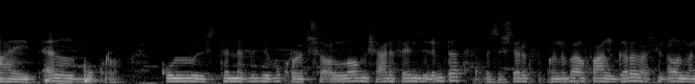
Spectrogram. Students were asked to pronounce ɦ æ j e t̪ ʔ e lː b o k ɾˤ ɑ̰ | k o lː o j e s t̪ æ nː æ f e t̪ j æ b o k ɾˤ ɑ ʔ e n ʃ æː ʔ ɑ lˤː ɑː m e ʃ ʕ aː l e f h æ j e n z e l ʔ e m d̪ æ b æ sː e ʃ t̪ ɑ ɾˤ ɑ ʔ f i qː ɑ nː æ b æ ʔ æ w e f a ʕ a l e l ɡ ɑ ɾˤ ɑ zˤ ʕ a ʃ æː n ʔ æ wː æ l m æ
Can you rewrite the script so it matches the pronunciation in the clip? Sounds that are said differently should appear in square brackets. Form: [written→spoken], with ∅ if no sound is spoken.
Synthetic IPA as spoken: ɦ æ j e t̪ ʔ [e→æ] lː b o k ɾˤ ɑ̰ | k o lː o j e s t̪ æ nː æ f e [t̪→d̪] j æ b o k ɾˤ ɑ ʔ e n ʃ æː ʔ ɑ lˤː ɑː m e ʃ ʕ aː [l→ɾ] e f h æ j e n z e l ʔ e m [d̪→t̪] æ b æ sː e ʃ t̪ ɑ ɾˤ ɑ [ʔ→k] f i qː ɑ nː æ b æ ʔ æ w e f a ʕ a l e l ɡ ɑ ɾˤ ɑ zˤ ʕ a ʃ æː n ʔ æ wː æ l m æ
